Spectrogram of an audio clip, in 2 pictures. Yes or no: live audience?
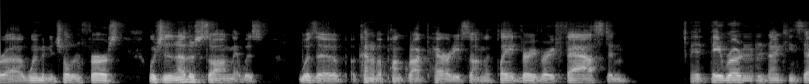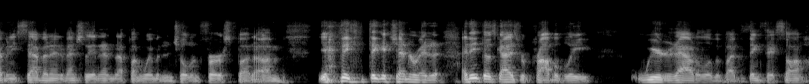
no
